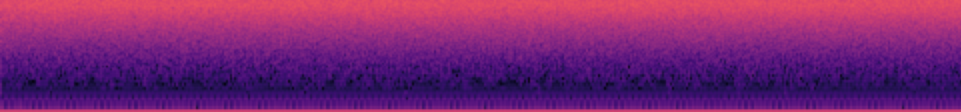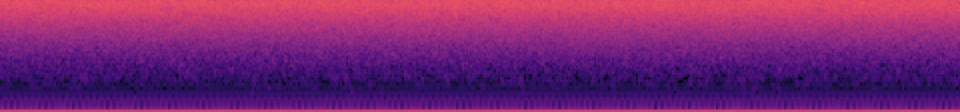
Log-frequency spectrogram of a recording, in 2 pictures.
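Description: Loud, even static-like hiss over a deep steady hum, with no change in it.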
